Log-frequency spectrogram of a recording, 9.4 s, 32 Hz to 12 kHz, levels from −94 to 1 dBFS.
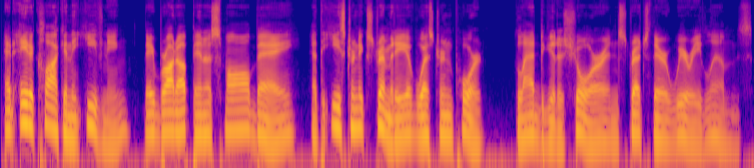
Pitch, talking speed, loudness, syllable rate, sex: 100 Hz, 185 wpm, -21 LUFS, 4.6 syllables/s, male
